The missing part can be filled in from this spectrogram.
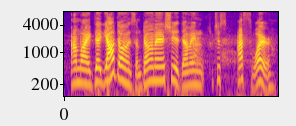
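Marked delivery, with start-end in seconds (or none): none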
